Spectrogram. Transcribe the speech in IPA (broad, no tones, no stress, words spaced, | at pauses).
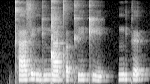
kʰaziŋɡi ŋ͡ǃatʼʌ kʰikʰi | ŋikø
